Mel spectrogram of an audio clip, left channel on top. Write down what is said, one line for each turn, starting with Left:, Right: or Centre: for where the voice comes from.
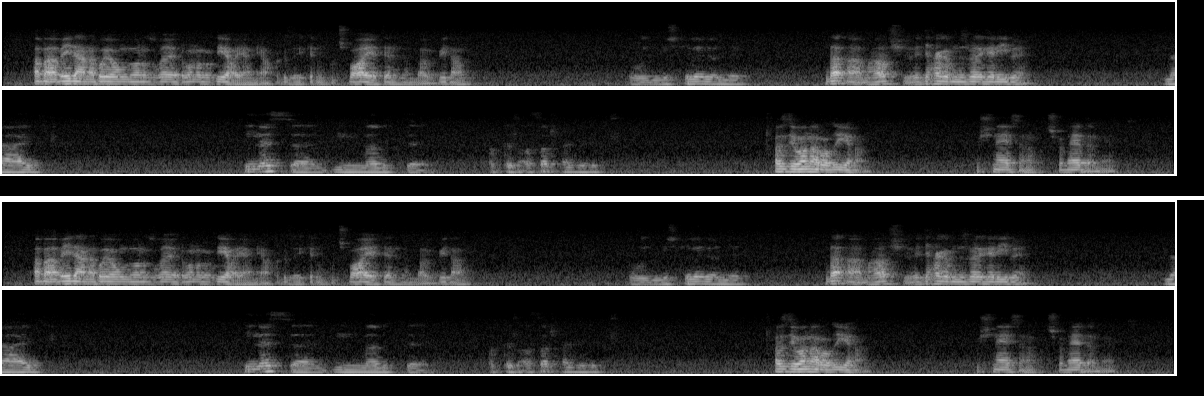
Left: أبقى بعيد عن أبويا وأمي وأنا صغير وأنا رضيع يعني أو حاجة زي كده ما كنتش بعيط يعني لما أبقى بعيد عنهم
Right: ودي مشكله دي ولا ايه
Left: لا ما أعرفش دي حاجة بالنسبة لي غريبة يعني
Right: لا عادي في ناس آه، ما بت ما بتتأثرش في حاجة زي كده
Left: قصدي وأنا رضيع مش ناس أنا ما كنتش بني آدم يعني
